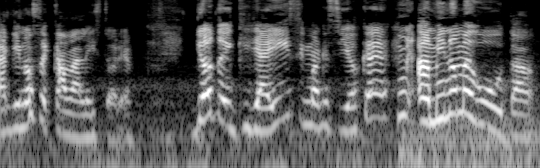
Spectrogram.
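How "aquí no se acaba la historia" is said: dropped low and soft; quiet low. Shown as a demonstration. Vlogger repeating her line, quiet and low. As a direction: pull it back down, almost to herself.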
